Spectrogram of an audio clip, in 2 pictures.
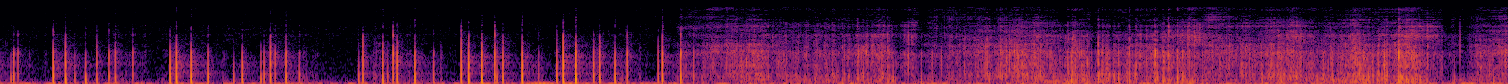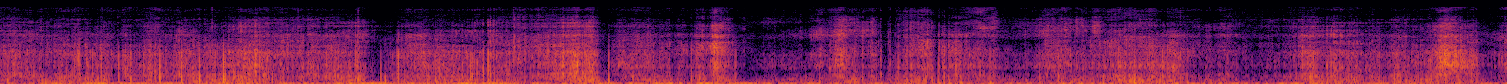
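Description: A round cork coaster with a raised rim is held in both hands and worked with long pink acrylic nails. It opens with a quick run of sharp, dry taps for about three seconds, then shifts into steady, rough scratching that fills the rest of the clip with a dense, crackly rasp.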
